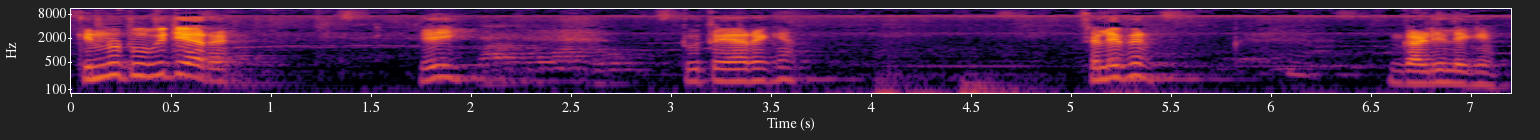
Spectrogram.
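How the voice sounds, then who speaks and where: A young man filming a casual family vlog, chatting and teasing children loudly as he goes. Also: high voice, measured pace, long pauses, dull audio. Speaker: vlogger.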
